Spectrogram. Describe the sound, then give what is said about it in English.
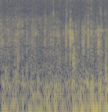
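About a dozen black ground beetles of the exotic European species Nebria brevicollis, each fingernail-sized and taken from a fistful of Oregon soil, scamper inside a plastic bag held by an entomologist, making a dense, continuous, steady patter of tiny scratches and crinkles, with no voices. “This is the sound of a dozen black beetles, each the size of my fingernail, scampering about in a plastic baggie.”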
